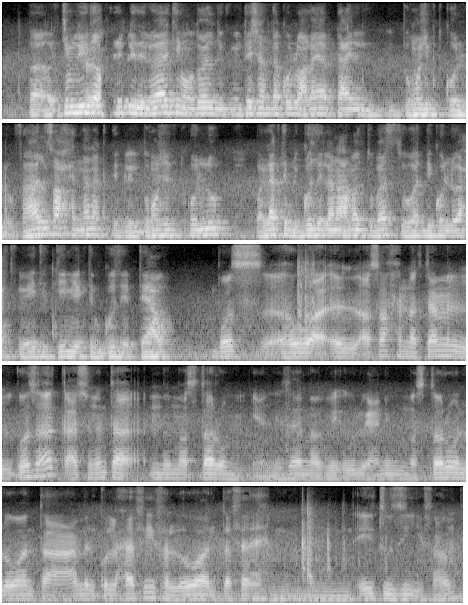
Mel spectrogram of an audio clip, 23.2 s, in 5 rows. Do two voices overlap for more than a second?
No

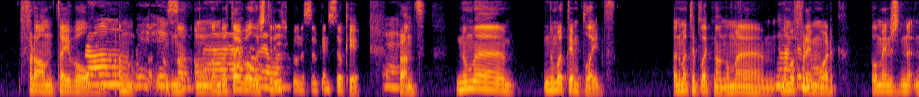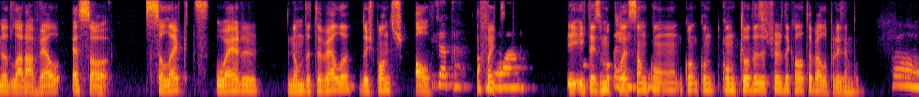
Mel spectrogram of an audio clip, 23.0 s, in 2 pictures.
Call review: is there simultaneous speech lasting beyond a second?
Yes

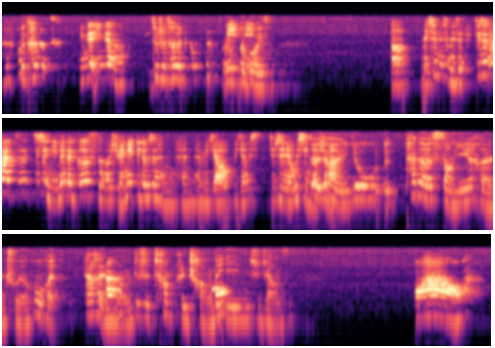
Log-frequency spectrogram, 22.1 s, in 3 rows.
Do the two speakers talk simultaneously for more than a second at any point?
No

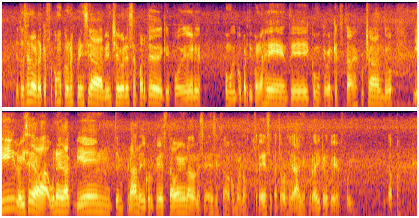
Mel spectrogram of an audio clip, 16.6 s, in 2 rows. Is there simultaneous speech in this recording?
No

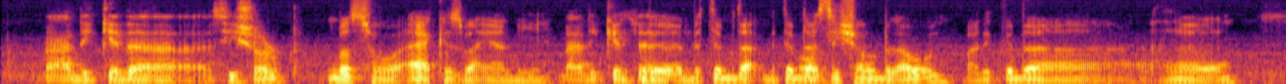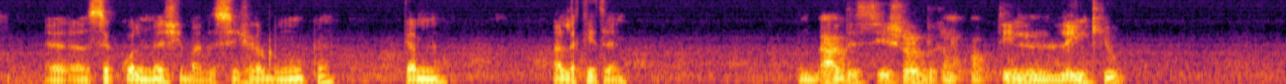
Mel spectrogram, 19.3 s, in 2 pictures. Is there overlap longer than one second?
No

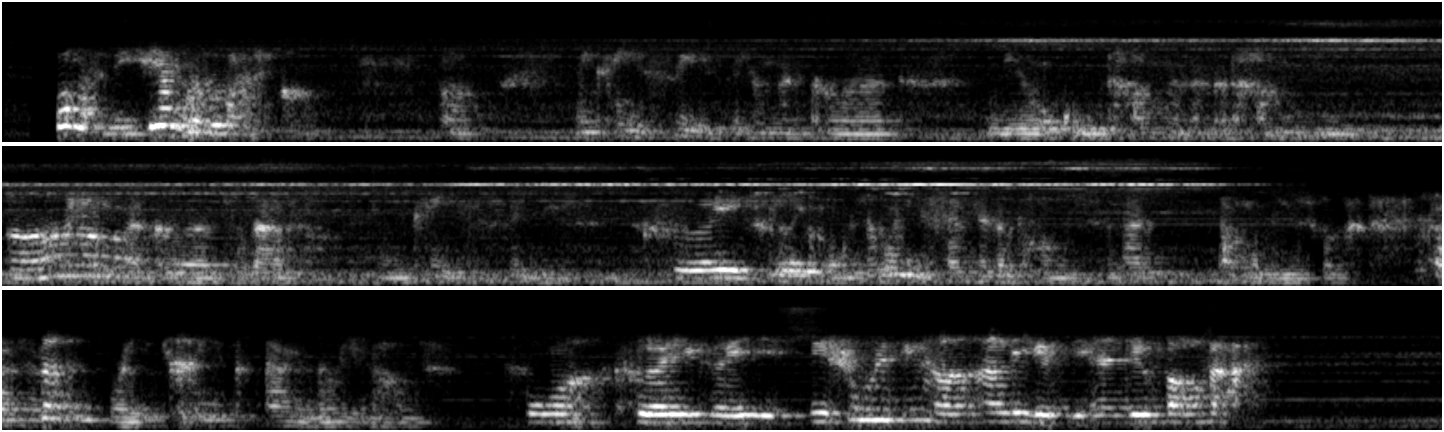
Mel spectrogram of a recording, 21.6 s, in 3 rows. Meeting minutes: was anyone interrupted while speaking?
Yes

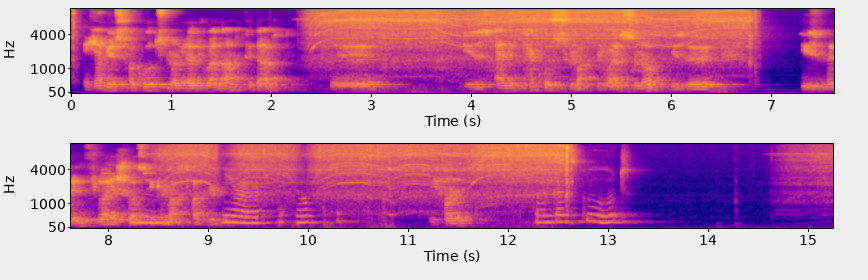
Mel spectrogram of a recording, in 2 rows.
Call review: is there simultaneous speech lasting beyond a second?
No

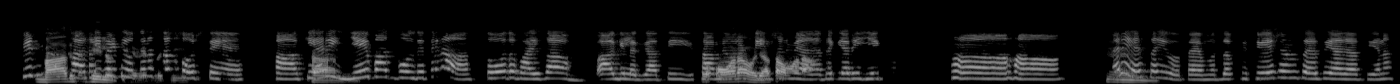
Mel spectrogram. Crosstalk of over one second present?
Yes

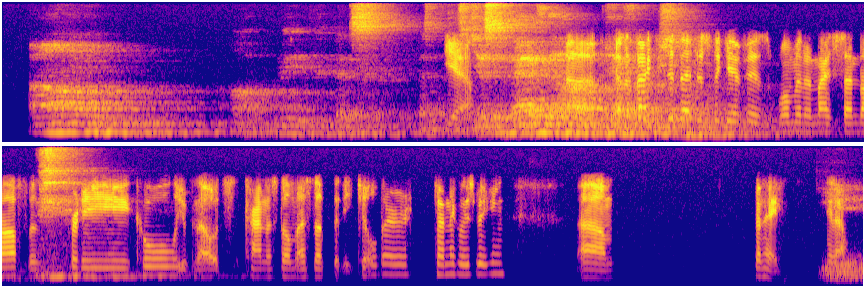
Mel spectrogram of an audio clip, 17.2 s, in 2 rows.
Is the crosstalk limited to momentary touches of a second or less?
No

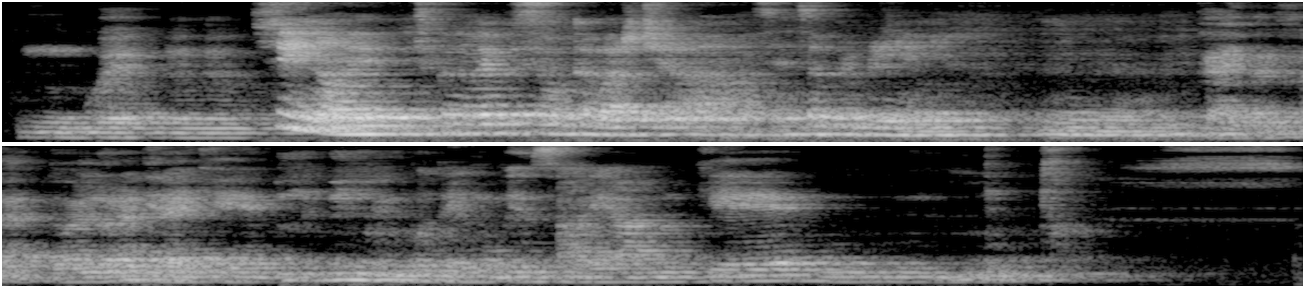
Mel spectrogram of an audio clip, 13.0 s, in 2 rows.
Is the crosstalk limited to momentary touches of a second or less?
Yes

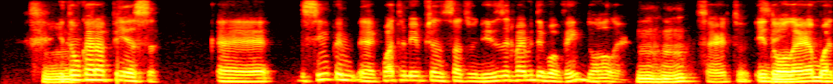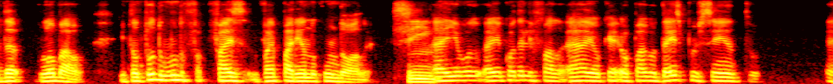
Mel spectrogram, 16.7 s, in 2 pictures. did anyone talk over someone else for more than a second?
No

